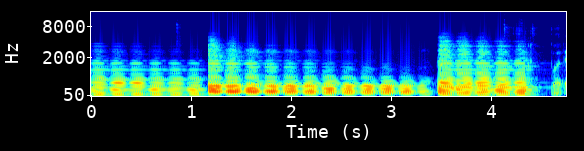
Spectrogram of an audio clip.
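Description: Sustained tones run through the GoodHertz Trem Control tremolo plugin with tube coloration, pulsing in a steady, even volume wobble with a slightly warm distorted edge. A louder, brighter chord enters midway and again near the end, with no voices.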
